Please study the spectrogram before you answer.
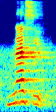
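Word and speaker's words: nestle: और है नेस्ले, नेस्ले में क्या है, नेस्ले में टी साइलेंट है और ई भी साइलेंट है।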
